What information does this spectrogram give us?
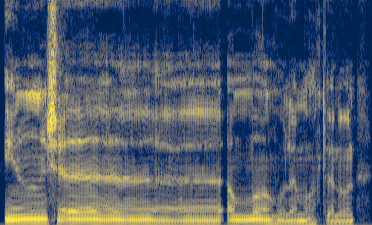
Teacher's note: شاہ کو ضرور اسٹریچ کریں گے، مد متصل ہے اور مد متصل کو لمبا کرنا بہت ضروری ہوتا ہے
